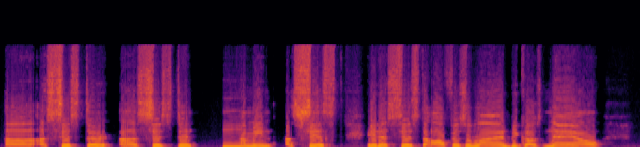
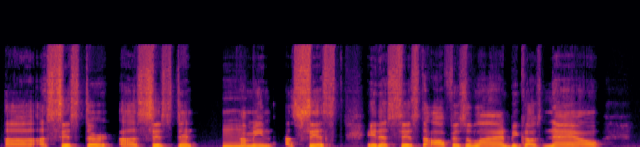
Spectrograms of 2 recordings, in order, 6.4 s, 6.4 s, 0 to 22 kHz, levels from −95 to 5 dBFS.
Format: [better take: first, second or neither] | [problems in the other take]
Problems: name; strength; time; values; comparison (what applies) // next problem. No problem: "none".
second | distortion; slight; 11% of the sound clipped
